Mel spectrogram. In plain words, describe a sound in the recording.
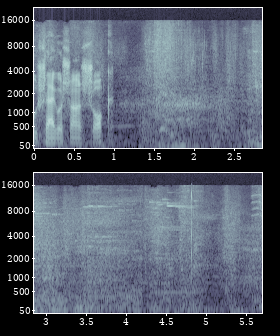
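Magic spells whoosh and crackle as game characters fight.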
